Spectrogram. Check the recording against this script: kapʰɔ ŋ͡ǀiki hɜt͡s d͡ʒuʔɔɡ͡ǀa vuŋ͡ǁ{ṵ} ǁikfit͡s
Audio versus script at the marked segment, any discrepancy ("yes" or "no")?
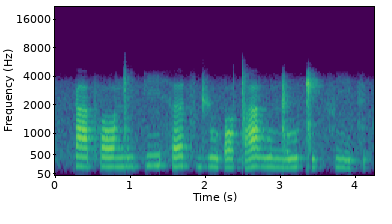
yes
